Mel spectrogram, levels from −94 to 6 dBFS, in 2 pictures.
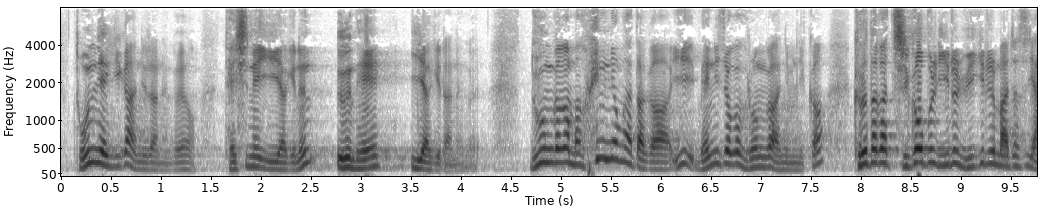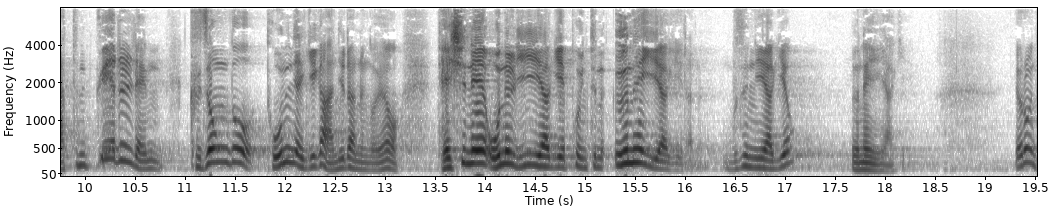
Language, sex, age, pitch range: Korean, male, 40-59, 145-220 Hz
